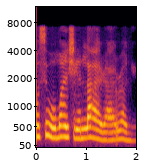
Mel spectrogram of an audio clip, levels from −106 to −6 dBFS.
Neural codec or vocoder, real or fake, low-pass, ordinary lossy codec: codec, 16 kHz, 0.8 kbps, ZipCodec; fake; 7.2 kHz; none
